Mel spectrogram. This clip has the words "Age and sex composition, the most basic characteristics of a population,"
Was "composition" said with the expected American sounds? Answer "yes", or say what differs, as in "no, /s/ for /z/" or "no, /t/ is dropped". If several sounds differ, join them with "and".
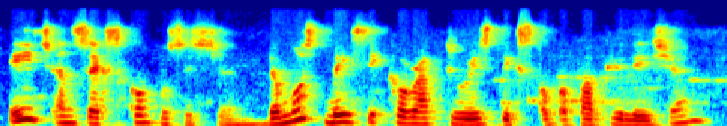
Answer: no, /s/ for /z/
